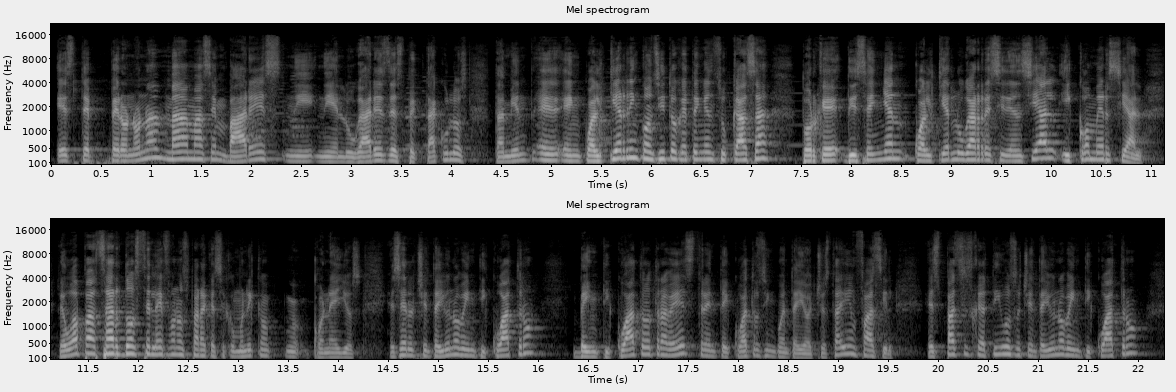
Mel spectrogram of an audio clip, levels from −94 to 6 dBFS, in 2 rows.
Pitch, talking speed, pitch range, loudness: 165 Hz, 145 wpm, 145-195 Hz, -33 LUFS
